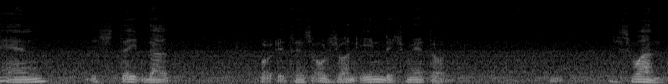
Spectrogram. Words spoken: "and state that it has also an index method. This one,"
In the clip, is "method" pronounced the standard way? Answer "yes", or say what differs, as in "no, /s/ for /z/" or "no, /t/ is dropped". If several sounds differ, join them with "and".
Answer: no, /t/ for /θ/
